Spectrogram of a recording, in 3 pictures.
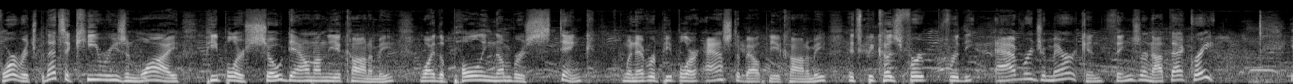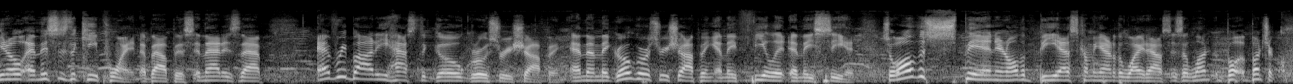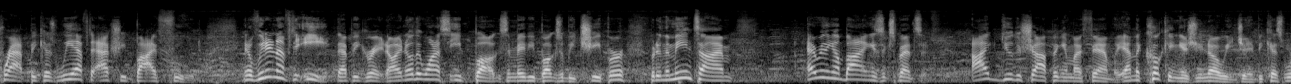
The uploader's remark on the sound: joins The … Show from CPAC in Washington, D.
